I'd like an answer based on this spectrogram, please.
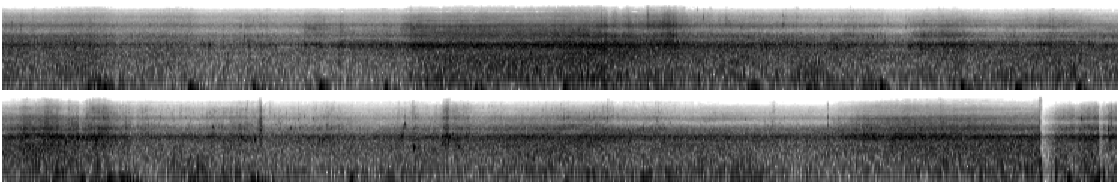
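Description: Ocean surf washing and churning close around the wader's legs, with wind buffeting the microphone. There are brief louder bumps throughout.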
